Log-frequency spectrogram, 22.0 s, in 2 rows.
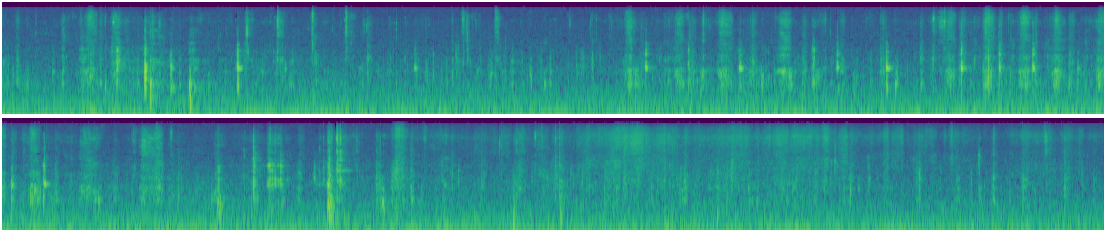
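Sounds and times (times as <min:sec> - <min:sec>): chewing noodles: 0:00.0 - 0:22.0
napkin rustling: 0:16.2 - 0:20.6.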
